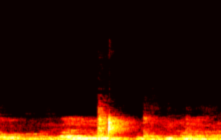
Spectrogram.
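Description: A cue strikes a ball with a sharp clack.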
